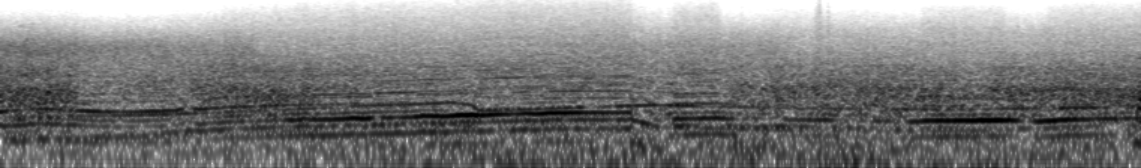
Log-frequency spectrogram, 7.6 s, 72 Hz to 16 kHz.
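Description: A 1983 Formula 1 turbo race car in Automobilista 2, in South African Grand Prix qualifying, drones with a steady, moderately loud engine whine that climbs and dips as it shifts gears, with no talk.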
